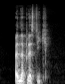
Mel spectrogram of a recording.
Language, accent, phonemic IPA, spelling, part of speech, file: French, France, /a.na.plas.tik/, anaplastique, adjective, LL-Q150 (fra)-anaplastique.wav
- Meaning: anaplastic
